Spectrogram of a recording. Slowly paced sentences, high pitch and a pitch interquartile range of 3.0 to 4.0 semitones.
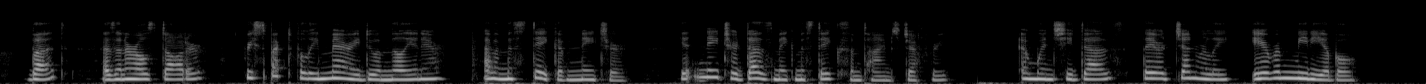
Yes: slow, 125 wpm; high, 245 Hz; average, 3.5 semitones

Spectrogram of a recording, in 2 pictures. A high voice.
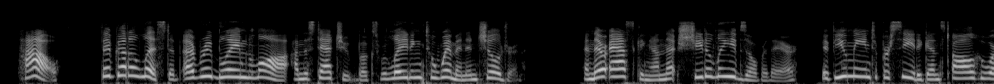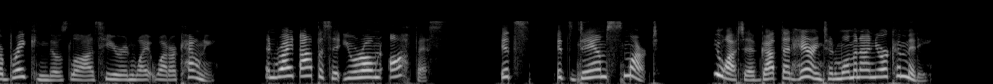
Yes: very high, 290 Hz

